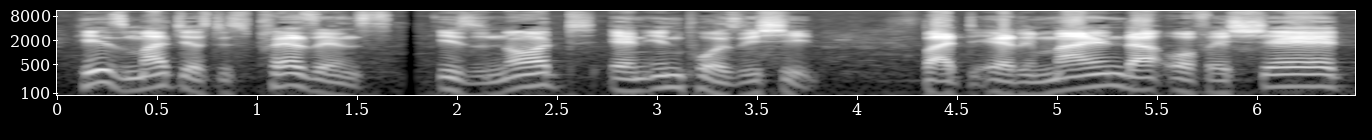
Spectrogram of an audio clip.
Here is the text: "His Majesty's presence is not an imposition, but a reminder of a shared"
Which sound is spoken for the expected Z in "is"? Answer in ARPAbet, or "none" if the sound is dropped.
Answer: Z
